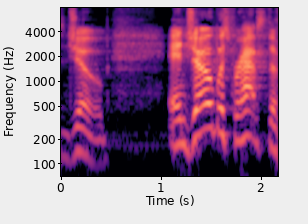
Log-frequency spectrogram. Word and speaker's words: Job: And if you thought it was pronounced Job, that's okay. Don't be down on yourself. It happens to the best of us. But it's actually, at least in English, we pronounce it as Job.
